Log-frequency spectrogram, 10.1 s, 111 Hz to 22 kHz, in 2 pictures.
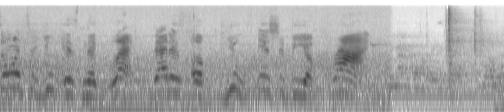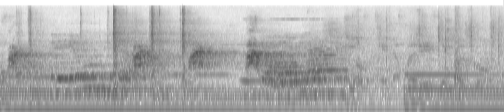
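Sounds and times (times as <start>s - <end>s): dog barking: 6.4s - 7.9s.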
